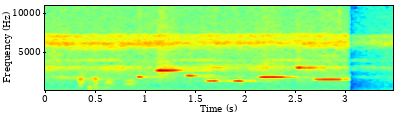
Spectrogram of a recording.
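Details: Musician wren, the true uirapuru, giving a phrase of soft chuckles followed by a run of pure whistled notes, some short and some drawn out, wandering between pitches, then a sudden stop, with a steady background hum.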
